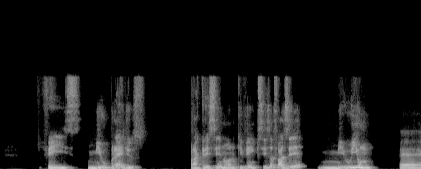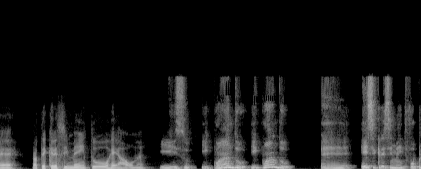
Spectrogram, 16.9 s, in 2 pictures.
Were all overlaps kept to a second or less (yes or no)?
yes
